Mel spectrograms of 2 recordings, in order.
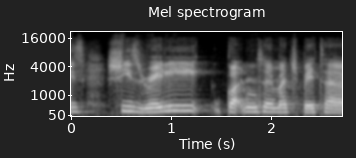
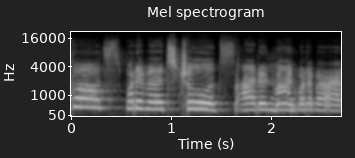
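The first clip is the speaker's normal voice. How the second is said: put-on high, nonchalant, offhand teen voice. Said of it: "he's already doing that".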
